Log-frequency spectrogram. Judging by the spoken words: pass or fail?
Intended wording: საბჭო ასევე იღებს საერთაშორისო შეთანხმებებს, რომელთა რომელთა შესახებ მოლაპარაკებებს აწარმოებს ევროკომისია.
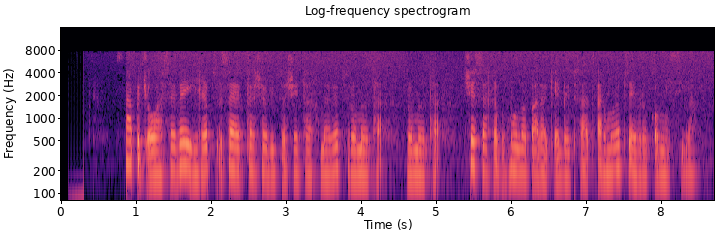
pass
